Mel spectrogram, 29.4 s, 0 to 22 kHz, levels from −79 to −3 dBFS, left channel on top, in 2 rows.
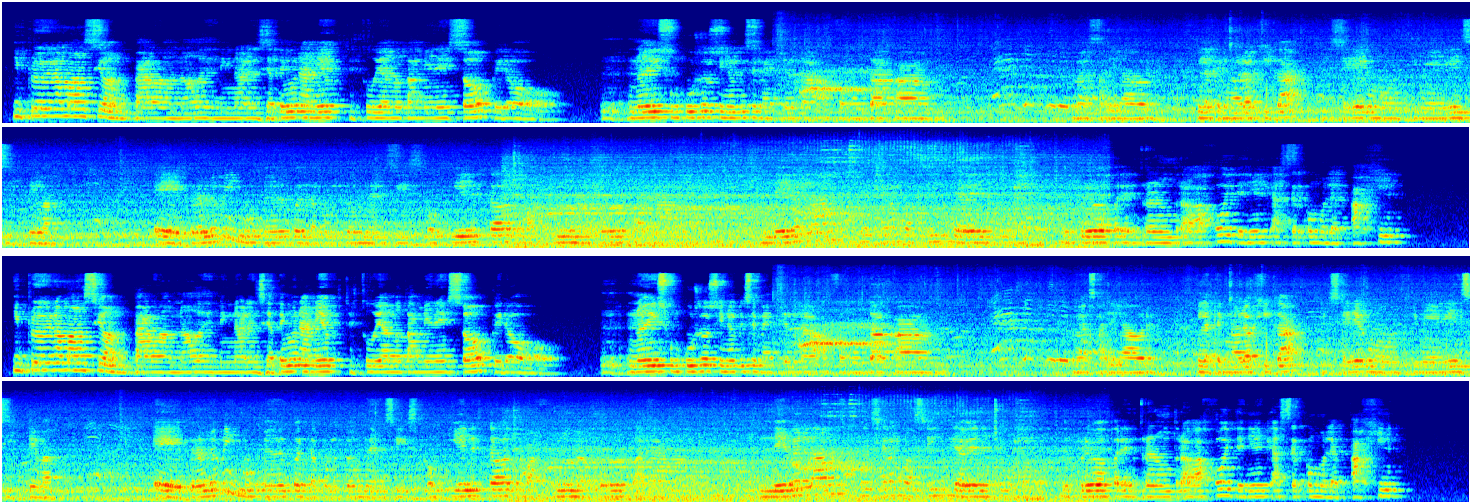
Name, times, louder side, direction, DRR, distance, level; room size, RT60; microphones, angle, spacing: voice 1, 0.1-5.5 6.0-9.5 9.8-10.0 10.7-11.6 11.9-15.3 16.2-21.6 22.2-28.6, right 2 dB, 90° right, -1 dB, 5.0 m, -23 dB
sound 1, 7.4-24.5, right 4 dB, 35° right, 1.3 m, -35 dB
sound 2, 7.7-25.1, equal, 15° right, 2.7 m, -31 dB
Bicycle, 19.7-25.8, left 1 dB, 15° left, 3.3 m, -27 dB
28.5 x 10.5 x 2.8 m, 0.33 s
head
